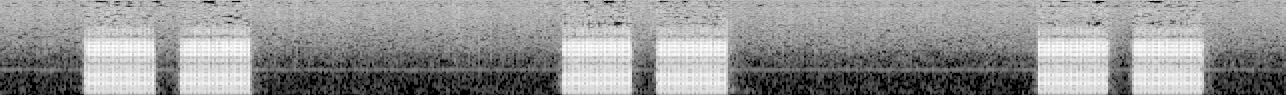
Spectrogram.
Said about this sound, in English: Ringing tone.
